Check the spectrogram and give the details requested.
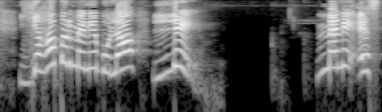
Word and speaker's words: les: क्योंकि पहला रूल यह है बच्चों कि फ्रेंच में जो लास्ट वर्ड होता है, जो लास्ट कॉन्सोनेंट होता है, उसे आप प्रोनाउंस नहीं करते हैं, यानी कि आप एस नहीं बोलेंगे, आप लेज ना बोलकर बोलेंगे ले।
